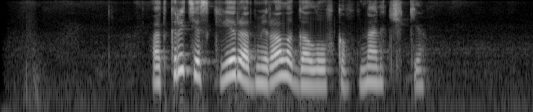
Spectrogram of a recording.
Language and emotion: Russian, neutral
